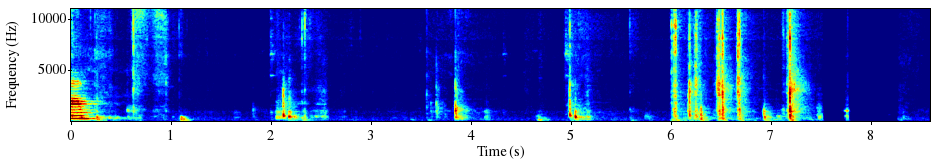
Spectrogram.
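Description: Scattered clicks and taps of a computer keyboard and mouse, a few isolated ones and then a quick run of about six clicks near the end.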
